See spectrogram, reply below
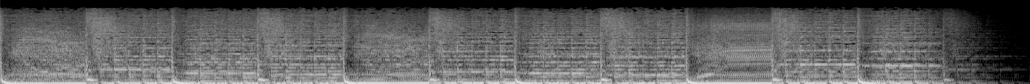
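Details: Loud electronic dance music with heavy bass and a steady driving beat throughout, with no animal sounds.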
